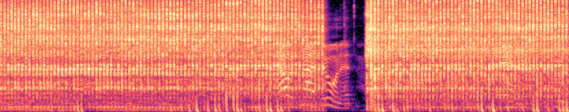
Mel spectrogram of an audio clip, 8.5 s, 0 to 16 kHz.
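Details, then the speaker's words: Stealth Force Gen5x impact driver driving a 3-inch lag screw with no pre-drilling: fast rough hammering around three per second with a harsh buzz, briefly cutting out, not its normal sound; straining and overloaded. "I'm definitely stressing the hell out of this motor here, because that's not the normal sound for this thing."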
